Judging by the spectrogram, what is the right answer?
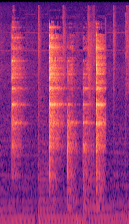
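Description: Utensils knocking and scraping against a bowl while mixing sugar and flour for madeleine batter, five or six distinct clinking strokes, close and moderately loud, with no talking.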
